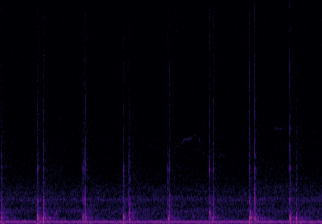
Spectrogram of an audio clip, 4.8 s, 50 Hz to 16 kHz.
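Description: Fingertips and nails tap and click on a small hollow cardboard Marvel Funko Pop #213 collectible box with a clear plastic front window and a vinyl figure inside, held in both hands. Short, dry, bright ticks come in quick pairs at an uneven pace, each dying away almost instantly. A steady low hum runs underneath throughout.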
